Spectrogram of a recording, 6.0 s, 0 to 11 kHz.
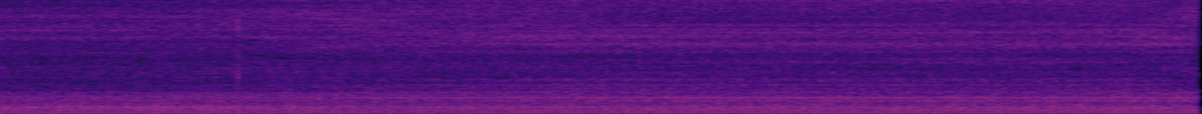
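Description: Mercedes-Benz CLK (W208) running steadily at idle, an even, smooth buzz.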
